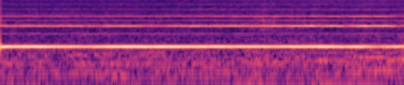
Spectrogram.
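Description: A single steady high-pitched tone, held at one pitch without wavering, over a faint low room hum.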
